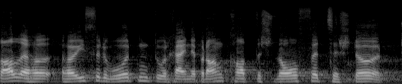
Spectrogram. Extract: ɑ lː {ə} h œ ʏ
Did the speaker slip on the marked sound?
no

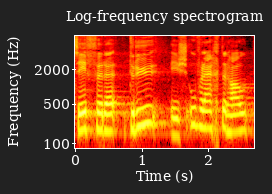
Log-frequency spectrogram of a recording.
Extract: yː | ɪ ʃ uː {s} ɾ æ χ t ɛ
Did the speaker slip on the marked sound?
yes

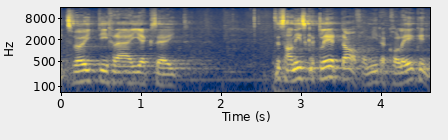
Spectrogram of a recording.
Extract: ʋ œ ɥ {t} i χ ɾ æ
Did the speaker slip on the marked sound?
no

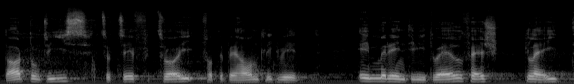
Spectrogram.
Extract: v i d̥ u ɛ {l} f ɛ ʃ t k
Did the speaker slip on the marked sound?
no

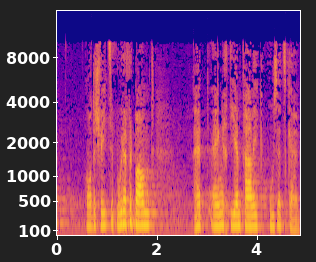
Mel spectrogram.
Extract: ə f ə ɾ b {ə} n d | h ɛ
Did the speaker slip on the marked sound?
yes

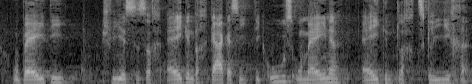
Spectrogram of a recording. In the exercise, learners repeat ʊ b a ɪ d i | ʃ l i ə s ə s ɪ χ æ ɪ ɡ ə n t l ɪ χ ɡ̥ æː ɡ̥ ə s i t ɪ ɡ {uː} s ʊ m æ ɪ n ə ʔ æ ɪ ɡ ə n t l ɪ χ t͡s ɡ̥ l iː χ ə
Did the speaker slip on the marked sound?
no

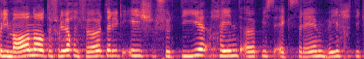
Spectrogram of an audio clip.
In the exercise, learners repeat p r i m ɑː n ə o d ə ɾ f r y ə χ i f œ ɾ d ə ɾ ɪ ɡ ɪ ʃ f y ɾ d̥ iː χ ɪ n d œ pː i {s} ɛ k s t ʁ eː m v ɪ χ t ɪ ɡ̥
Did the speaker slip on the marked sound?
no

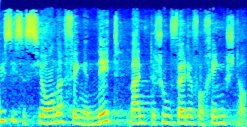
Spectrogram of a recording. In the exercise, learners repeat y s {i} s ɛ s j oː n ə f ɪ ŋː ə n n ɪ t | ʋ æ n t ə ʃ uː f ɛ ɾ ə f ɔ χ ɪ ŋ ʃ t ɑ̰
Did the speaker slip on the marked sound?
no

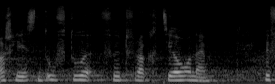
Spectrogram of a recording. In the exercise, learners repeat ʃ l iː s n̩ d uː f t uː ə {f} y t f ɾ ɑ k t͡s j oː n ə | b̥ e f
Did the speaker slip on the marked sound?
no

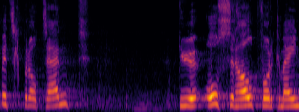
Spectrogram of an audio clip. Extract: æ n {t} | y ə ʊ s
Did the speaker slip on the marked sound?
no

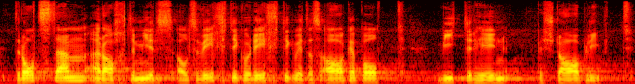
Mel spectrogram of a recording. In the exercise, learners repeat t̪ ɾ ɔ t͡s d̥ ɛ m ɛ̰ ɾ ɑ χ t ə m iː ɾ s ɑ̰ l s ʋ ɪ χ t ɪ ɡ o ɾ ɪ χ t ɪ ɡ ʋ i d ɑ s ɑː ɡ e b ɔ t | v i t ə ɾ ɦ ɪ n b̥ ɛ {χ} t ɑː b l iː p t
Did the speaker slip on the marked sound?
yes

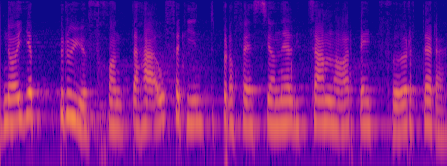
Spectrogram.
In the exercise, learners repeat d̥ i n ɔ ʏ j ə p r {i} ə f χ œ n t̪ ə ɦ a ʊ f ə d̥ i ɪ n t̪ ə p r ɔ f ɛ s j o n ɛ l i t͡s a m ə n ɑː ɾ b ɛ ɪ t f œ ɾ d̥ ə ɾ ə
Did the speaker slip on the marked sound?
yes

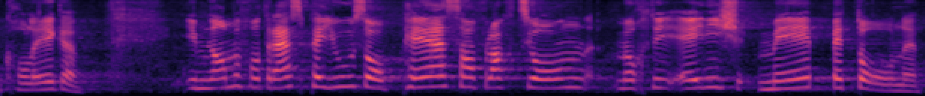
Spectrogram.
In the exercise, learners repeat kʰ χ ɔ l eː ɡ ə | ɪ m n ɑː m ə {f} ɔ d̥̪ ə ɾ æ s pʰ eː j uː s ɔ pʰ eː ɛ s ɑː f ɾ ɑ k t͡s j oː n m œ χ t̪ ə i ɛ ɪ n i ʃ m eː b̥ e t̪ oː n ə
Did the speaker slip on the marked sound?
no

